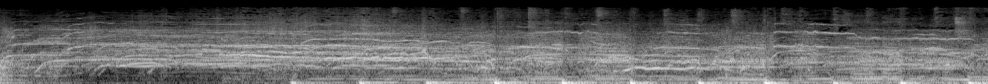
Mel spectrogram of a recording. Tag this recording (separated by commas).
Crowd, Music, Bang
